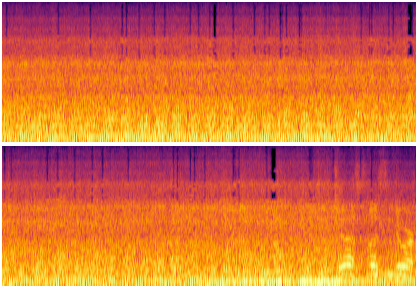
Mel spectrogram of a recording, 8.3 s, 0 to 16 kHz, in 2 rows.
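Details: 1964 Willys CJ5 Jeep four-cylinder after new water pump and thermostat, coolant refilled: settles into steady low idle, even and unhurried, no knocks or squeals, running like a kitten; healthy engine.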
